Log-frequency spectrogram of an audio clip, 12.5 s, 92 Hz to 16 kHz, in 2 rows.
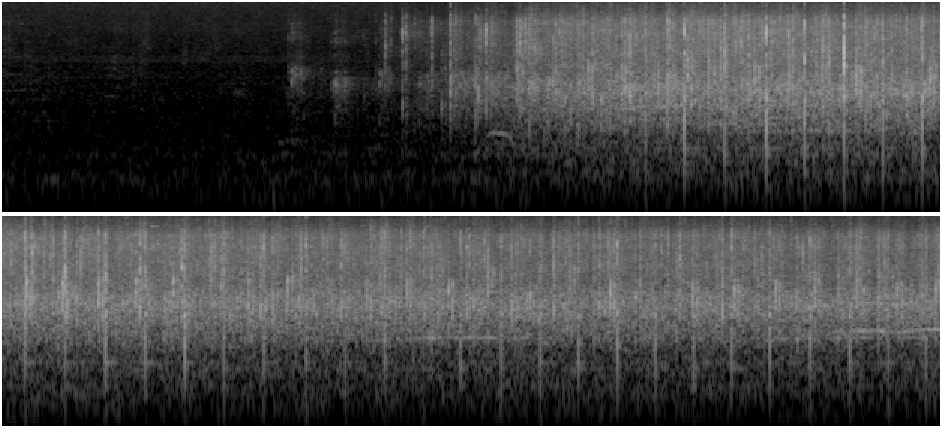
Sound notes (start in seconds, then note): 2.2 audience applauds; 3.1 audience cheers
